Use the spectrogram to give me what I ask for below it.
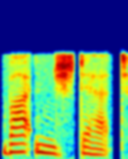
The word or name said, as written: Watenstedt-Salzgitter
